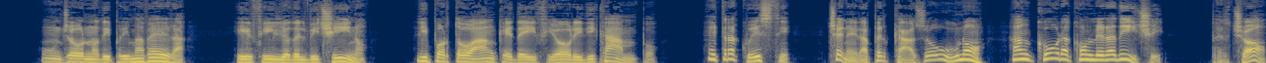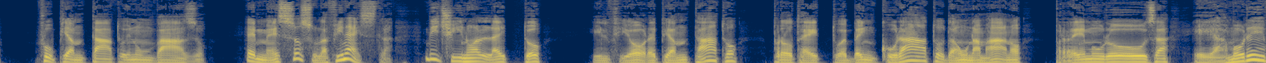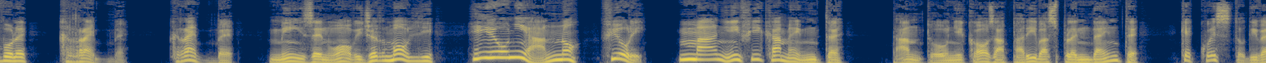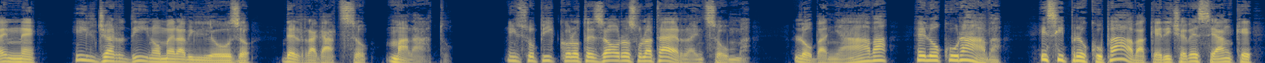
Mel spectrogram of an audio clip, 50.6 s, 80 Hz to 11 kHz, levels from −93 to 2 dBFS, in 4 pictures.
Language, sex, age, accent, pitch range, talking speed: Italian, male, 50-69, native, 100-165 Hz, 115 wpm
